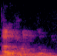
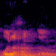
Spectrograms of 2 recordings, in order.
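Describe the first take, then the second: First: The word begins with an a vowel. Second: The word begins with a u vowel. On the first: "आप कहते हैं अल्हम्दु" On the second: "हजरत मुफ्ती साहब कहते हैं उल्हम्दु"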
